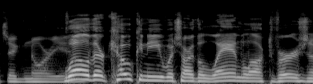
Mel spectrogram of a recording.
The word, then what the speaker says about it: kokanee: I legitimately read it as cockeye salmon the first time. Gosh. And then I heard you say it correctly, and then I just chose to ignore you. Well, they're kokanee, which are the landlocked version of sockeye salmon,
